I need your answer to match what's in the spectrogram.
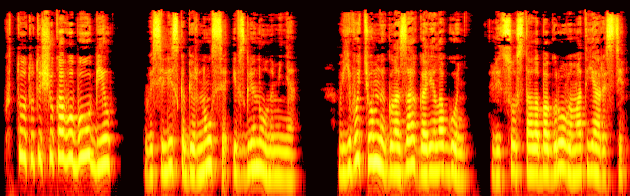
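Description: A woman narrating a story aloud in an even, measured reading. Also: mid-range voice. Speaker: audiobook narrator.

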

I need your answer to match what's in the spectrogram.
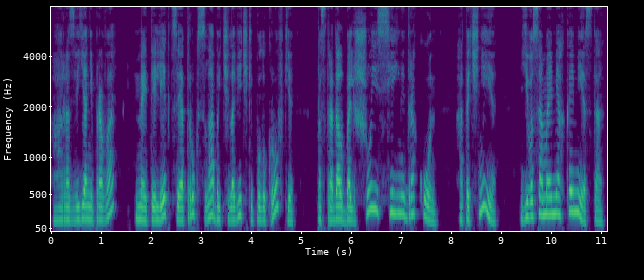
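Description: A defiant young student girl who fires back sharp, indignant retorts, as a woman reading the story puts her on. She speaks higher than the narration around her, in a dry, close recording. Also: lively intonation, unhurried, no room sound. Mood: mocking.

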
